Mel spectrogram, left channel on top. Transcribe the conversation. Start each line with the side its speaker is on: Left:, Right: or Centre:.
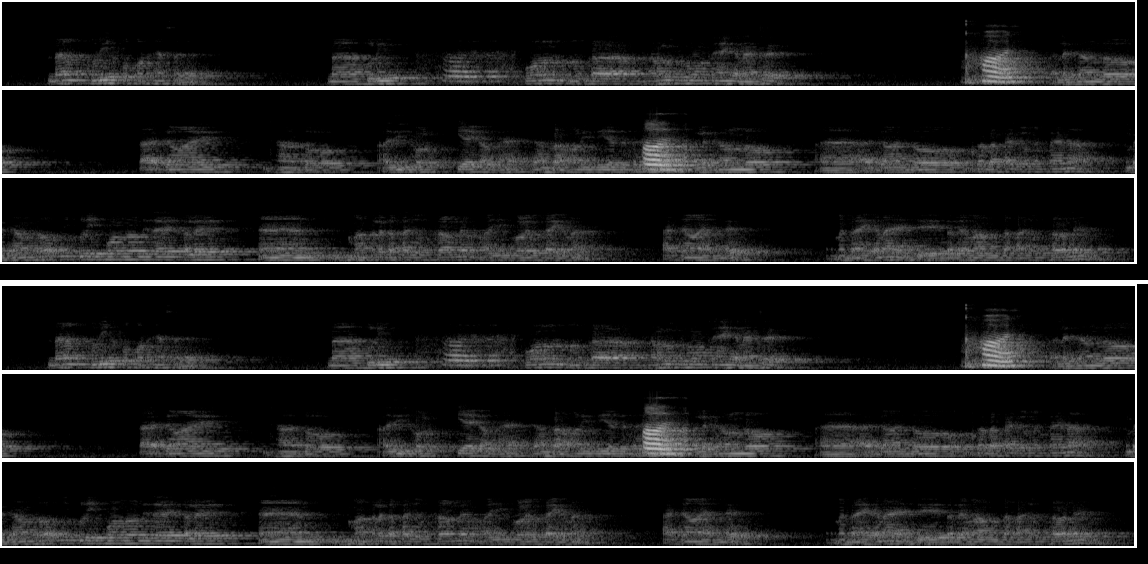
Left: ᱢᱤᱫᱟᱝ ᱠᱩᱲᱤ ᱦᱚᱯᱚᱱ ᱦᱮᱸ ᱥᱮ ᱼᱼ ᱱᱟ ᱠᱩᱲᱤ
Right: <inaudible>
Left: <unintelligible> ᱚᱱᱠᱟ <unintelligible> ᱦᱚᱲᱢᱚ ᱛᱟᱦᱮᱸ ᱠᱟᱱᱟ ᱥᱮ ᱼᱼ
Right: ᱦᱳᱭ
Left: ᱛᱟᱦᱚᱞᱮ ᱠᱷᱟᱱ ᱫᱚ ᱟᱡ ᱡᱟᱶᱟᱭ ᱼᱼ ᱡᱟᱦᱟᱸ ᱫᱚ ᱟᱡᱤᱡ ᱦᱚᱲ ᱤᱫᱤᱭᱟᱭ ᱠᱟᱱ ᱛᱟᱦᱮᱸᱫ ᱡᱟᱦᱟᱸ ᱫᱟᱜ ᱢᱟᱹᱲᱤ ᱤᱫᱤ ᱟᱫᱮ ᱛᱟᱦᱮᱸᱫ
Right: ᱦᱳᱭ
Left: ᱮ
Right: ᱦᱳᱭ
Left: ᱛᱟᱦᱚᱞᱮ ᱠᱷᱟᱱ ᱫᱚ ᱟᱡ ᱡᱟᱣᱟᱭ ᱫᱚ ᱚᱱᱠᱟ ᱫᱟᱠᱟᱭ ᱡᱚᱢᱮᱫ ᱛᱟᱦᱮᱱᱟ ᱛᱟᱦᱚᱞᱮ ᱠᱷᱟᱱ ᱫᱚ ᱩᱱᱤ ᱠᱩᱲᱤ ᱦᱚᱯᱚᱱ ᱫᱚ ᱞᱟᱹᱭ ᱫᱟᱭ ᱛᱟᱦᱚᱞᱮ ᱮᱸ ᱢᱟ ᱛᱟᱦᱚᱞᱮ ᱫᱟᱠᱟ ᱡᱚᱢ ᱦᱟᱛᱟᱲ ᱞᱮᱢ ᱟᱭᱤᱡ ᱦᱚᱲᱮ ᱢᱮᱛᱟᱭ ᱠᱟᱱᱟ ᱟᱡ ᱡᱟᱶᱟᱭ ᱮᱱᱛᱮ ᱢᱮᱛᱟᱭ ᱠᱟᱱᱟᱭ ᱡᱮ ᱛᱟᱦᱚᱞᱮ ᱢᱟ ᱟᱢᱫᱚ ᱫᱟᱠᱟ ᱡᱚᱢ ᱦᱟᱛᱟᱲ ᱞᱮᱢ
